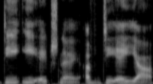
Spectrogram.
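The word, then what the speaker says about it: Deni Avdija: Danny of DJ. Yeah. And that's pronounced Dhne of Da for anyone wondering.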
